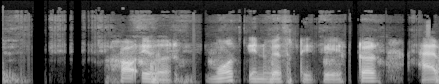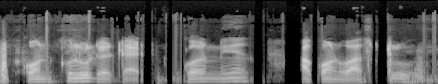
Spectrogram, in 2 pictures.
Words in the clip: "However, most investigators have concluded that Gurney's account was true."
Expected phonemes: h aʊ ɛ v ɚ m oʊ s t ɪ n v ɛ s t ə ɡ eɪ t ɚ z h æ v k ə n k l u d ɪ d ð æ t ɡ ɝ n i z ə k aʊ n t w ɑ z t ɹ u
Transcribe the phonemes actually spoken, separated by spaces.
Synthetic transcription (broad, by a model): h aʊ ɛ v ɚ m oʊ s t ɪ n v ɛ s t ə ɡ eɪ t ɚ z h æ v k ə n k l u d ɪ d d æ t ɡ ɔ n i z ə k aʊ n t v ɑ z t ɹ u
